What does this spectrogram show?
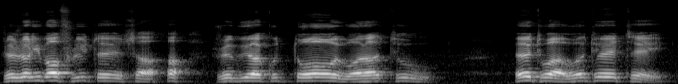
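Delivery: loud, rambling tipsy voice; boozy, insistent chatter; drunken master, chummy. A narrator's reading. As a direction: ramble merrily, stumbling over words.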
